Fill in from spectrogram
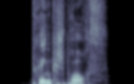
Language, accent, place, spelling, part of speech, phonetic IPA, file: German, Germany, Berlin, Trinkspruchs, noun, [ˈtʁɪŋkˌʃpʁʊxs], De-Trinkspruchs.ogg
- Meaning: genitive of Trinkspruch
